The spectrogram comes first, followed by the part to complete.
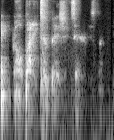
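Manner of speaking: secretive, hushed whispered aside. Recounting what happened to someone to a listener, whispering. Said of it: "I'm whispering because it's like crazy".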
